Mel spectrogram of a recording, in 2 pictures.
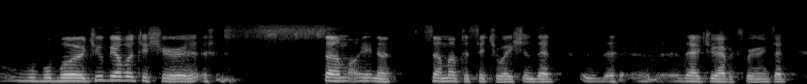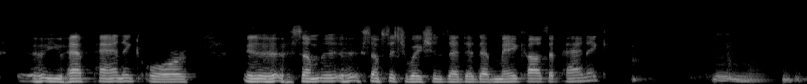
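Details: Adult man who stutters, formerly a covert stutterer, with repetitions and interjections; stuttering.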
